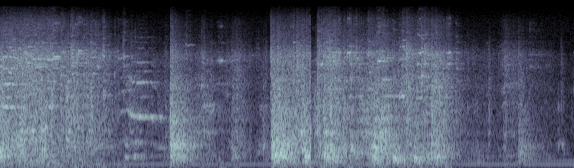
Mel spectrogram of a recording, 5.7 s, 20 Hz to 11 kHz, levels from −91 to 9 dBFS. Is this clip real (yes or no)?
yes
